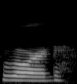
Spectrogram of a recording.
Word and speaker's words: RORGG: It's at Rorg. Let me verify the Twitter handle for him. Poor thing. Let's see. Following. RORGG. RORGG, Yep. which is pronounced RORG.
